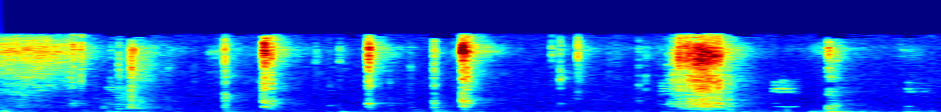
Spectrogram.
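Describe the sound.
Program code being typed on a computer keyboard, with many irregular, crisp keystroke clicks in uneven bursts, some heavier taps standing out, and a denser flurry of keys toward the end.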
